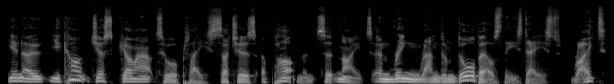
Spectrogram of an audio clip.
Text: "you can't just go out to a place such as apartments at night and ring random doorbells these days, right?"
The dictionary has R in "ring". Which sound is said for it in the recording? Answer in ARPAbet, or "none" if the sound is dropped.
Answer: R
